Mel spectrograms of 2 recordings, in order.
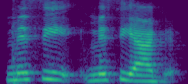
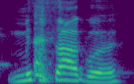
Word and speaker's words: Mississauga: Mississauga, Mississauga. Mississauga, Did I Missy. say it right? Wait, what did you say? Mississauga.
